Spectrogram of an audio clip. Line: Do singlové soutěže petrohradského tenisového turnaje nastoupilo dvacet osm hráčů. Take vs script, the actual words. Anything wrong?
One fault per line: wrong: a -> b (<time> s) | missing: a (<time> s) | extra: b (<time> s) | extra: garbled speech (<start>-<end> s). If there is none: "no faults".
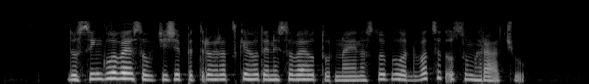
no faults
